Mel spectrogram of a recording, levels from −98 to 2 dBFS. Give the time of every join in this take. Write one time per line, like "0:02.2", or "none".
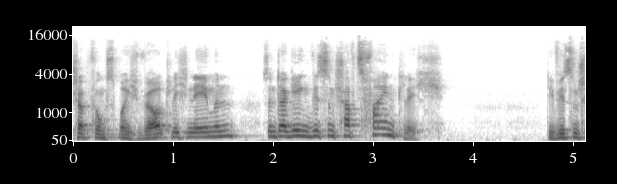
none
